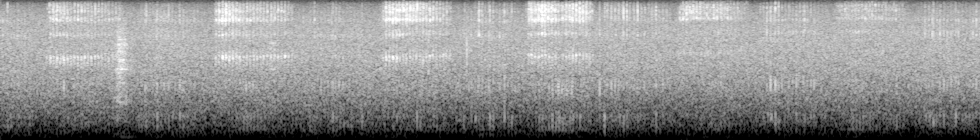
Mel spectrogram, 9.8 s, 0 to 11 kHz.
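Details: Female house cat purring, recorded in April 2022: a soft, hissy, rhythmic purr that swells and fades about every one and a half seconds, heard close up in a quiet setting.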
